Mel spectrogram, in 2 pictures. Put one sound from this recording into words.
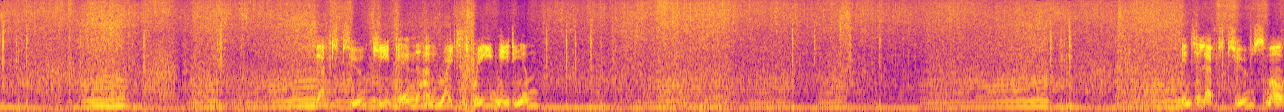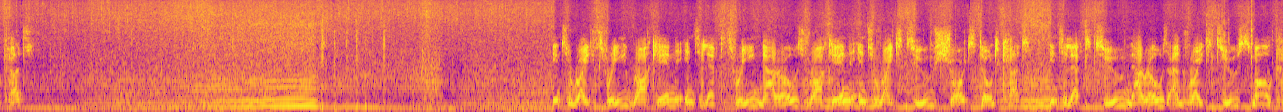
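Tyres crunch and skid over loose gravel.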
